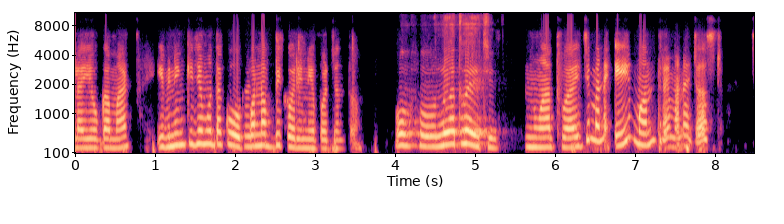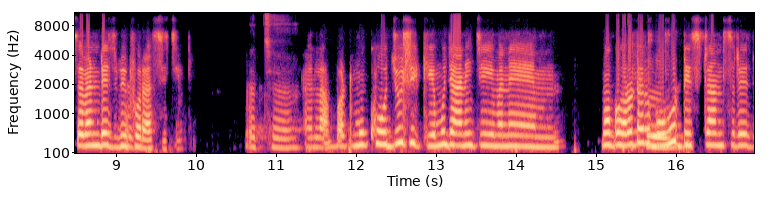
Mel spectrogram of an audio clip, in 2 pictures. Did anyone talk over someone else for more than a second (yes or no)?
no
